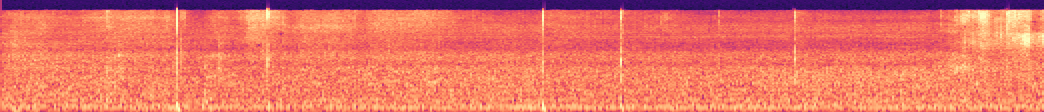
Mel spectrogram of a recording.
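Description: Steady interior noise of an electric commuter train: a constant low hum with a few sharp clicks.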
